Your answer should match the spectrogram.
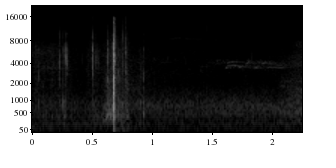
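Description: A golf wedge striking the ball on a pitch shot: one sharp, short click of impact about two-thirds of a second in, with a few faint ticks of the downswing just before it.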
